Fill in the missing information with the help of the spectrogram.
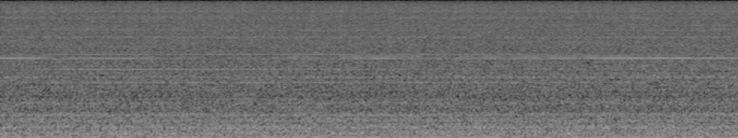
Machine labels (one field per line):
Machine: pump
